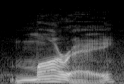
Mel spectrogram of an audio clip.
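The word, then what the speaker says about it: mare: one separately but the flat lowlands are called Mar m a r e mar and that's the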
